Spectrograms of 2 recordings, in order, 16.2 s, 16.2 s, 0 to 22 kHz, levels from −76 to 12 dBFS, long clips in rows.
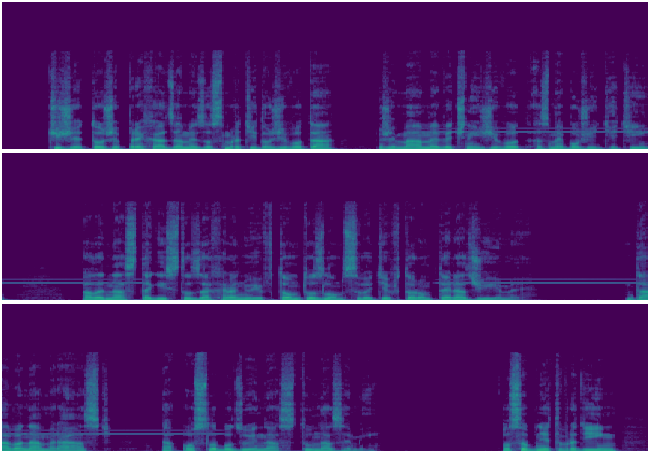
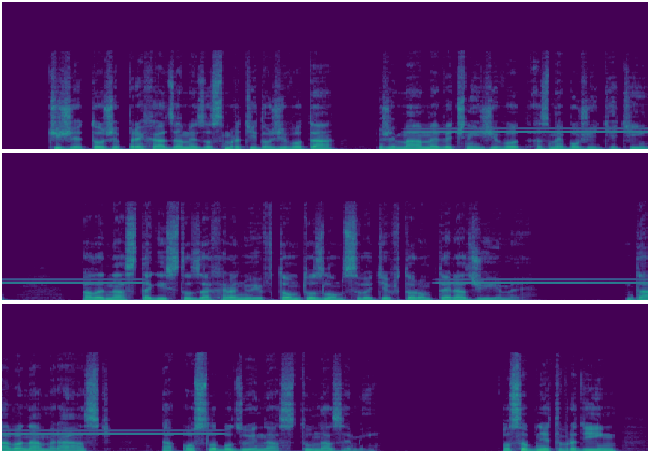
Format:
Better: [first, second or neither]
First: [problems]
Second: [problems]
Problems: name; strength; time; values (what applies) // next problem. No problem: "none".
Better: first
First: high-pitched whine; faint; from 3.5 to 6.5 s and from 9 to 13 s; 2.5 kHz, 20 dB below the speech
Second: high-pitched whine; loud; from 3.5 to 6.5 s and from 9 to 13 s; 2.5 kHz, 10 dB below the speech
